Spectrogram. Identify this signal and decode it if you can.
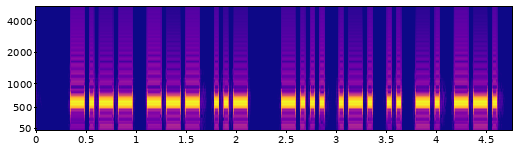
Morse code, heard as a keyed tone, about 25 wpm, 600 Hz. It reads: YOU BRING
